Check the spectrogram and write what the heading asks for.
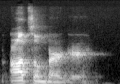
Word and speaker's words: Otzelberger: How do I pronounce that? – It's it is indeed Otzel Otzelberger. – Otzelberger. Okay, that's what I thought.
